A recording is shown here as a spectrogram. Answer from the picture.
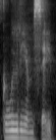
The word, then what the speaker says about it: glutamate: It's pronounced glutamate.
